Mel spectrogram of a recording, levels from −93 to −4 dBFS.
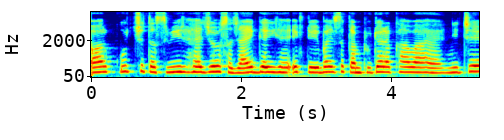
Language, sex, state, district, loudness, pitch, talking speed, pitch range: Hindi, female, Haryana, Charkhi Dadri, -14 LUFS, 235 Hz, 185 wpm, 225-245 Hz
